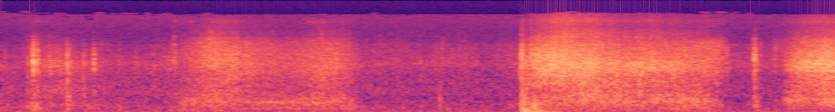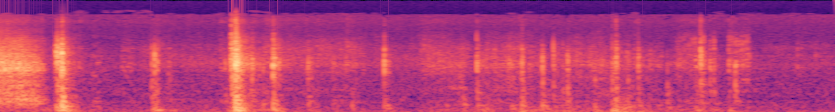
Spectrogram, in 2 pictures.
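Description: Rustling and handling noises as papers and belongings are rifled through: a few rustling bursts, the longest about a second, among sharp clicks and knocks, the loudest knock about five seconds in.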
